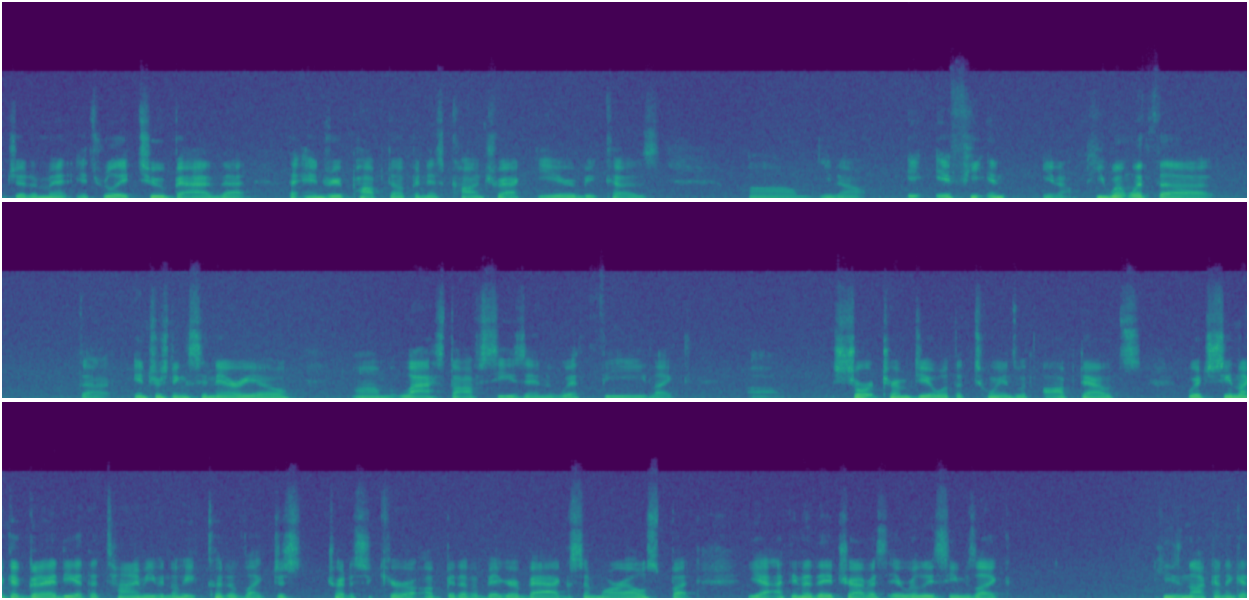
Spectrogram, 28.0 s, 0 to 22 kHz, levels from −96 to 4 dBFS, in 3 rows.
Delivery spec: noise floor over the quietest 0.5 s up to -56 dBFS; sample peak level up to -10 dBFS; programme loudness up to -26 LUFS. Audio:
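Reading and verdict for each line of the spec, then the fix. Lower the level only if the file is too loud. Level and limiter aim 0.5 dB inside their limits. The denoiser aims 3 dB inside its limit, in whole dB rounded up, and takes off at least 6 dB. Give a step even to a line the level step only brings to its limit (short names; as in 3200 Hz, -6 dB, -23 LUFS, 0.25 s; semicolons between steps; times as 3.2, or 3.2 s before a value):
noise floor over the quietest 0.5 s -54 dBFS: fail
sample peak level -12.5 dBFS: OK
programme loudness -33.0 LUFS: OK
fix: denoiser 6 dB, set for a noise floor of -54 dBFS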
